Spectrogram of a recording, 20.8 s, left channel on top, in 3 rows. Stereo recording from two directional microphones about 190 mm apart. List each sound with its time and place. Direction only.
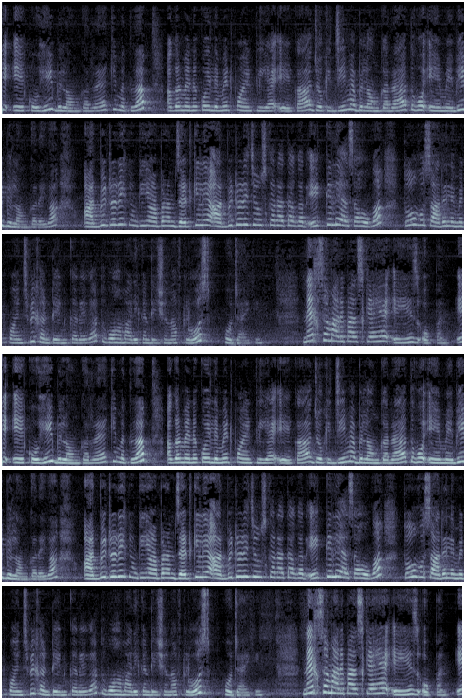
0.0 s a woman's voice: 50° right (ahead or behind)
